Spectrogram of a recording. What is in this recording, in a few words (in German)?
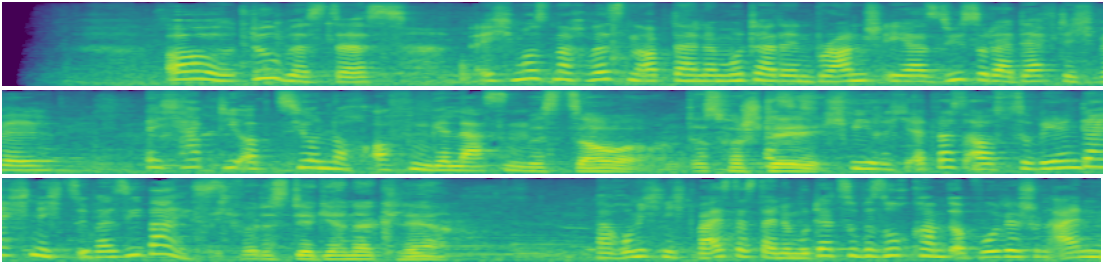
Synchron; Spinning Out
